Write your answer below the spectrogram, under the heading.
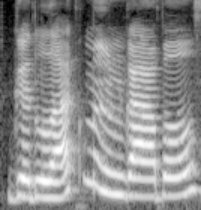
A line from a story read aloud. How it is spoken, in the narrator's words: said Fozwad with a nasty laugh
